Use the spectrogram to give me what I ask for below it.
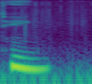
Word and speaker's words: Thing: The word Thing, pronounced ting, actually means assembly or meeting, and it was a fundamental institution in Norse society.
